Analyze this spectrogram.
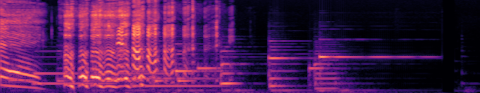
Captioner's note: animals laugh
